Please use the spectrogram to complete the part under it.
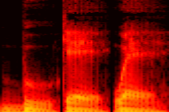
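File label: "bukewe", concatenated syllables; Affixing experiment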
